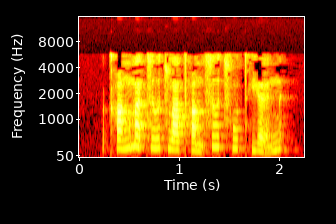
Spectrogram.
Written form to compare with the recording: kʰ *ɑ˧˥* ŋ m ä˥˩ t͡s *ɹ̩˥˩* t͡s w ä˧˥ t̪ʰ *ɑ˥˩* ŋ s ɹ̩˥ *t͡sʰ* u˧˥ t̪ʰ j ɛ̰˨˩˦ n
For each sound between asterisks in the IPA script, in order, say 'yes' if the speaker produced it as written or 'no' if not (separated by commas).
yes, no, no, yes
